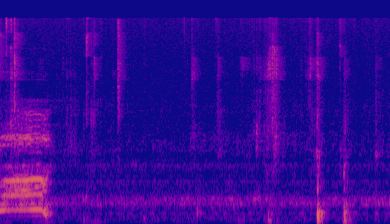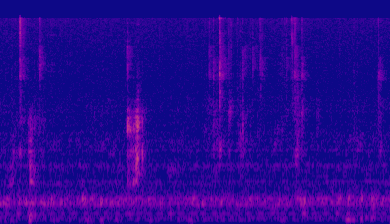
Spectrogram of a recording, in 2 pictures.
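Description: A person eating with a fork: a short voiced 'mm' at the start, then scattered faint clicks and two sharp knocks about three seconds in, over a steady low hum.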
